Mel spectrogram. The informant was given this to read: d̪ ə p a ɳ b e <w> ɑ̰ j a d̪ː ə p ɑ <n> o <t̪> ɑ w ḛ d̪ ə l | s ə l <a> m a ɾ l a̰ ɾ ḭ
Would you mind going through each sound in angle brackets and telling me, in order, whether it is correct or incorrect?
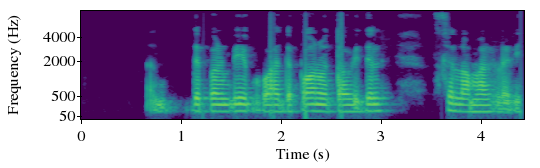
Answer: incorrect, correct, correct, incorrect

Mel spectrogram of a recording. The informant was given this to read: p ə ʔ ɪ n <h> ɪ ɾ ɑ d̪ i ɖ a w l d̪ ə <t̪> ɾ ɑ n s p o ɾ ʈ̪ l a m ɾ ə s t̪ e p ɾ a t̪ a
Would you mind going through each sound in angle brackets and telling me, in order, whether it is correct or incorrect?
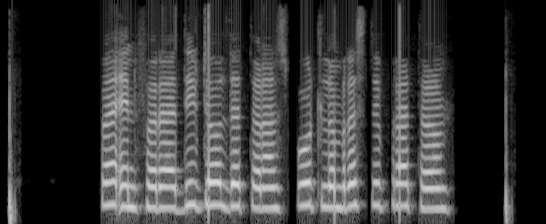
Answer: incorrect, correct

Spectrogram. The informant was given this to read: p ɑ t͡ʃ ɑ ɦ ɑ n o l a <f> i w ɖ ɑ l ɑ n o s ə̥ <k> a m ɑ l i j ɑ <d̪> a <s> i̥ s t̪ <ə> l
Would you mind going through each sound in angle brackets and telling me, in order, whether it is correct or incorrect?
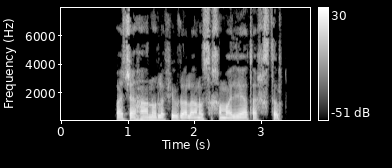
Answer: correct, incorrect, incorrect, incorrect, correct

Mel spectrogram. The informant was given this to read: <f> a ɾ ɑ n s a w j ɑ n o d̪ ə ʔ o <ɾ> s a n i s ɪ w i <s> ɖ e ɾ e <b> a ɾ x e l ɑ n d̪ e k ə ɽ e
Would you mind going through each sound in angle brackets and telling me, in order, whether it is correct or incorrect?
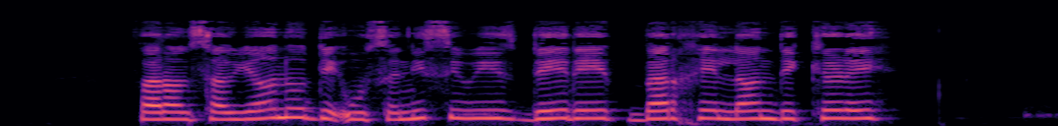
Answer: correct, incorrect, incorrect, correct

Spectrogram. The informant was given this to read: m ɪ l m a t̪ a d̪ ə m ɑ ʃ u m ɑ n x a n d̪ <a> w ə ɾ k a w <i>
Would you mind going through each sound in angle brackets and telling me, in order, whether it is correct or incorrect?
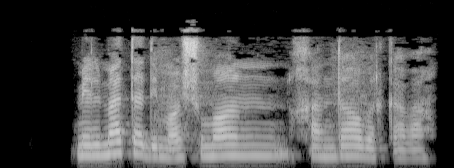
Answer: incorrect, incorrect

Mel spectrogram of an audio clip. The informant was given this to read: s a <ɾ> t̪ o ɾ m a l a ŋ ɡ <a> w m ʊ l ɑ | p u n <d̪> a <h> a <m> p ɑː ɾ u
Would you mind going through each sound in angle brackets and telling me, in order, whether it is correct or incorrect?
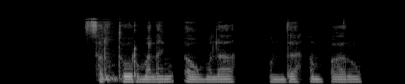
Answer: correct, correct, correct, correct, correct

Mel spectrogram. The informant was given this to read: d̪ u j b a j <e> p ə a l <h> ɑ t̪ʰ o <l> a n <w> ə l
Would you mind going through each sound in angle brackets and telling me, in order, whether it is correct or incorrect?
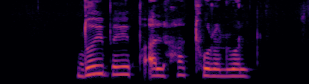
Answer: correct, correct, incorrect, correct

